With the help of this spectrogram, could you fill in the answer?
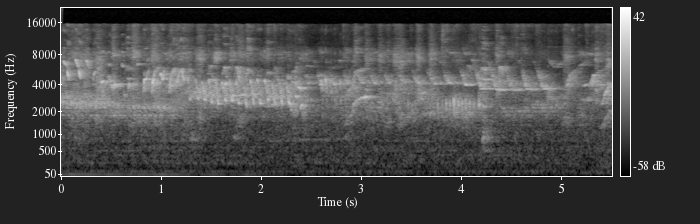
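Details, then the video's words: A canary singing at home pours out rapid twittering trills and bubbling warbles, thick and overlapping, with a brief dip near the middle before the song resumes. "canary bird - canary singing - canary sounds - canary singing at home"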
